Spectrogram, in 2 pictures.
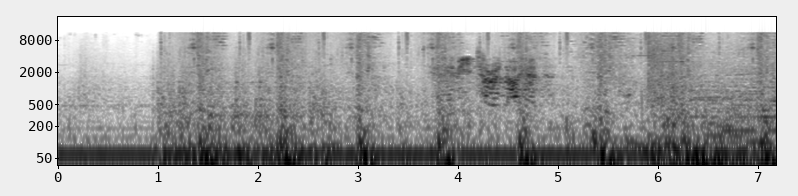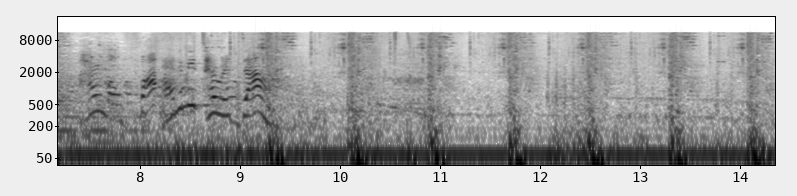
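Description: A game blaster fires rapid bursts of shots.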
